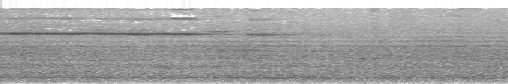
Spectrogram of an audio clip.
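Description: Double-deck regional express train rolling slowly into the platform as it arrives: steady running noise of the coaches, with a thin high squeal over the first three seconds or so.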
